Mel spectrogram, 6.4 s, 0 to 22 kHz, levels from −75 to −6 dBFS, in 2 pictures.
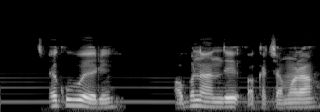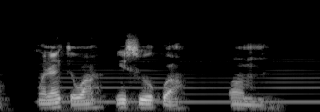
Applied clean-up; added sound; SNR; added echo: none; Wind instrument, woodwind instrument; 19 dB; none.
